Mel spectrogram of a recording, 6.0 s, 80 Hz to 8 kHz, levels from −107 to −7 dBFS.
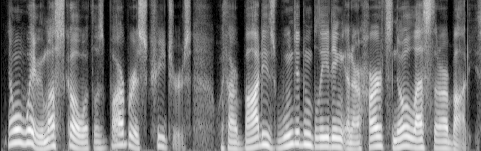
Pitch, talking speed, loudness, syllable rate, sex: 165 Hz, 230 wpm, -19 LUFS, 6.0 syllables/s, male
